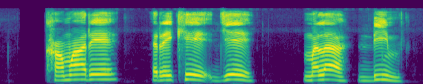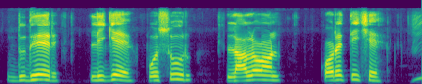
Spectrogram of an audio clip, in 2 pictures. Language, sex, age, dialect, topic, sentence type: Bengali, male, 18-24, Western, agriculture, statement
